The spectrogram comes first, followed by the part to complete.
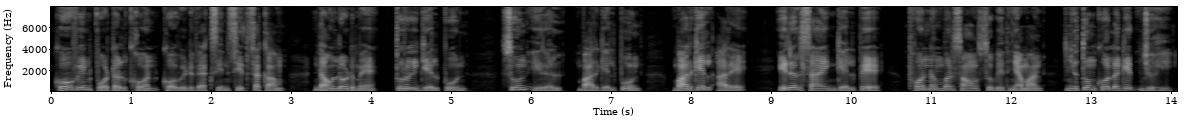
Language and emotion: Santali, neutral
